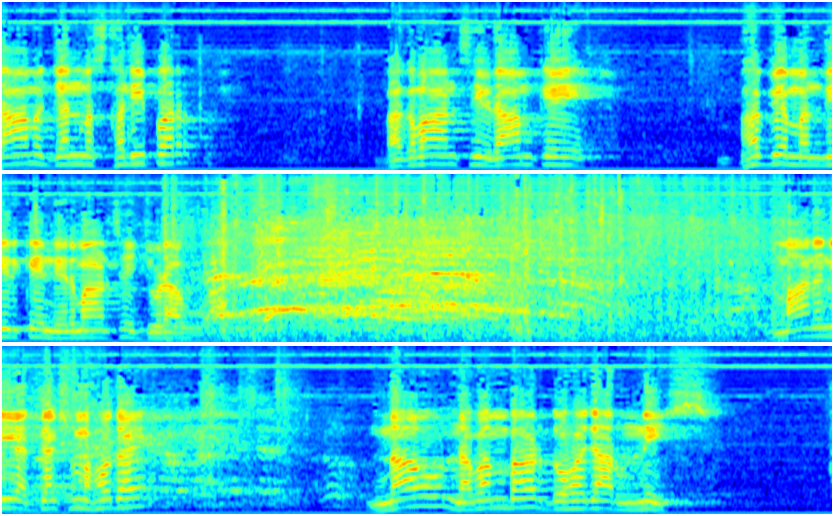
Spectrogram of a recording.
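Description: An elderly man speaks steadily into a microphone, pausing between phrases.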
